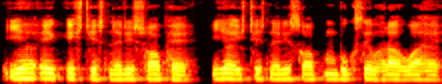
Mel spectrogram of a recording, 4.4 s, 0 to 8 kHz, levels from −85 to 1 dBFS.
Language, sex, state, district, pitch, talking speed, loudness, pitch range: Hindi, male, Bihar, Jahanabad, 130 Hz, 175 wpm, -17 LUFS, 125-135 Hz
